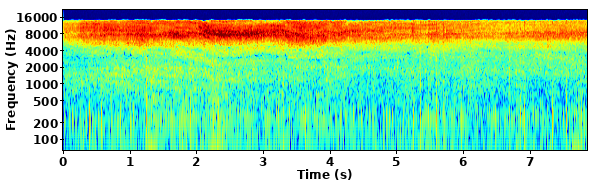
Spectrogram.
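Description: A trials motorcycle engine putters at low revs.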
